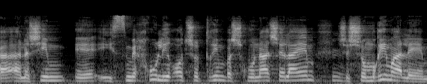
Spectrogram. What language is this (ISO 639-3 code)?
heb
